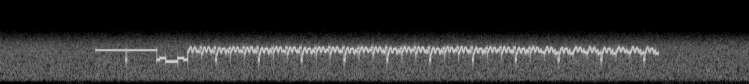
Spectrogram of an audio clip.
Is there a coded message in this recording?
Yes: SSTV (slow-scan television), Scottie S1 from 1.0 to 6.6 s, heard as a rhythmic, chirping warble, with radio static.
